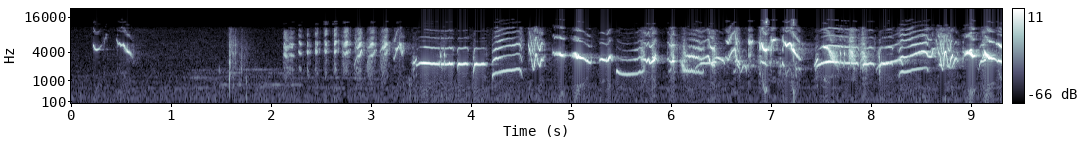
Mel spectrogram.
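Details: Old wild Oriental magpie-robin singing at morning, a lure recording for trapping: a couple of isolated notes, a rapid rattling series of short pips, then sustained loud varied whistling with swooping, rising and falling phrases.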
